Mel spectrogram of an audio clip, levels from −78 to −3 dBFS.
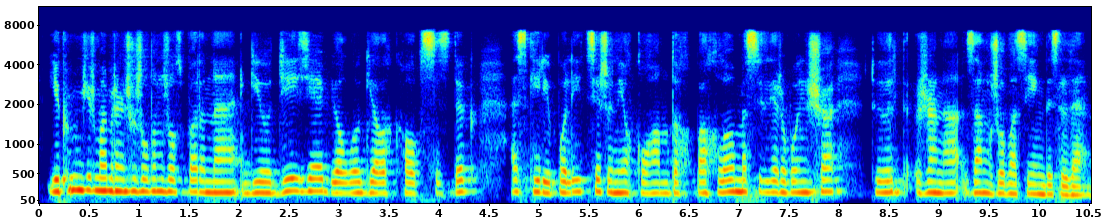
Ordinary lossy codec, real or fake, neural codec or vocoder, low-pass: AAC, 48 kbps; fake; codec, 16 kHz, 1 kbps, X-Codec, HuBERT features, trained on LibriSpeech; 7.2 kHz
